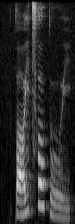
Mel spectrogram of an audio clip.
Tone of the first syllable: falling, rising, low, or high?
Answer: rising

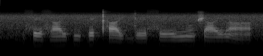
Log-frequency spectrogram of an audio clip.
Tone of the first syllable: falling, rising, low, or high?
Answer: falling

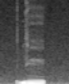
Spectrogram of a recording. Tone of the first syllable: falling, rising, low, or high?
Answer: low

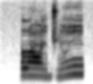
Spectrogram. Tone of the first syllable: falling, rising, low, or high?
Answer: low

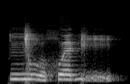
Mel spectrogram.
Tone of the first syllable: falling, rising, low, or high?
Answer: falling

